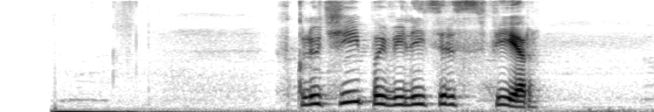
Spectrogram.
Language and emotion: Russian, neutral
